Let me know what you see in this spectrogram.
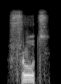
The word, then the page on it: fraught: British English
